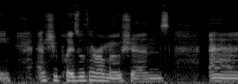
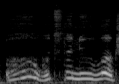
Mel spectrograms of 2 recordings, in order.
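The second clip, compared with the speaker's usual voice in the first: mock coach; 6 semitones higher than usual. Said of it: "the coach is like".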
